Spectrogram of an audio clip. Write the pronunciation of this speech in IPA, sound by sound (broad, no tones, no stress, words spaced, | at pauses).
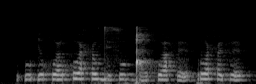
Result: ʔuʔiχʷɑ χʷɯ ħu dysuɡ͡ǃæ χʷɑhø | ɾoħyfø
